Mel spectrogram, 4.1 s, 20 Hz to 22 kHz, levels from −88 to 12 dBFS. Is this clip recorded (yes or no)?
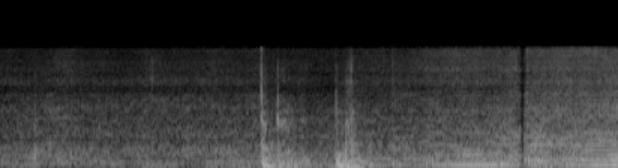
no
